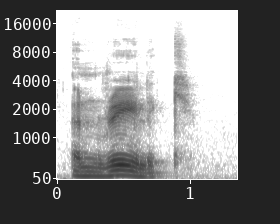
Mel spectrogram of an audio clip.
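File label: "An Rèilig", Scottish Gaelic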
